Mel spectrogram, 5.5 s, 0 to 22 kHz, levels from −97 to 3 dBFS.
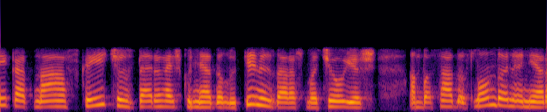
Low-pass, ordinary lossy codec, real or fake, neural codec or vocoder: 3.6 kHz; Opus, 24 kbps; fake; codec, 16 kHz, 4 kbps, FunCodec, trained on Chinese and English, 50 frames a second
